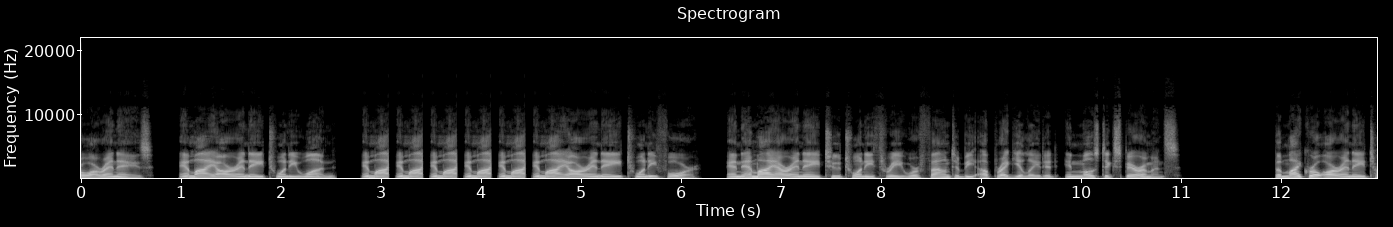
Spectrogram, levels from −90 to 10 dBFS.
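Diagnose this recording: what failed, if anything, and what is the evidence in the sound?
A system hang loop at the driver or buffer stage. From 3.07 to 4.78 s, one 341 ms slice of speech repeats five times, a stutter at about 2.9 Hz. That fits a 16384-sample ring buffer replaying while the host froze. Little or no audio seems missing.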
